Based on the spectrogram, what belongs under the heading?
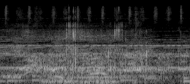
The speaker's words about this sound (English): crowd is chanting God, Syria, and freedom.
